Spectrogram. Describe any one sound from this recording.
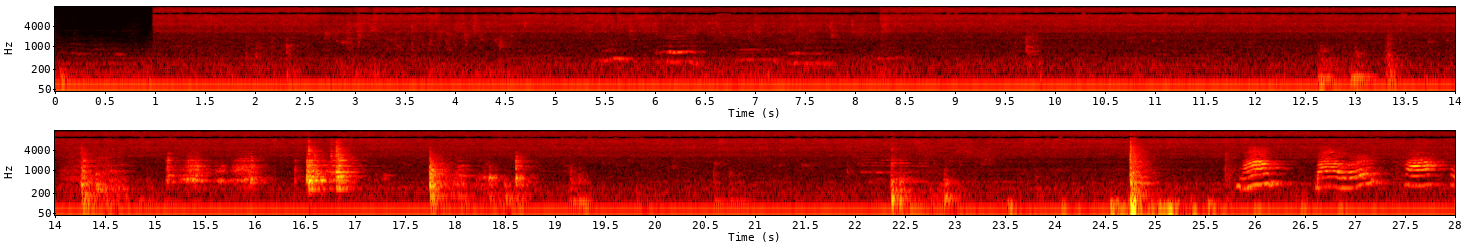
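Water runs steadily from a tap.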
